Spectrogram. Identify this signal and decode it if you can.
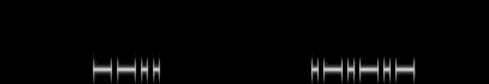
Morse code, heard as a keyed tone, about 20 wpm, spaced as for 5 wpm, 700 Hz. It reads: Z.
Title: 254 Lesson 41d - Period - Two Characters 20wpm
